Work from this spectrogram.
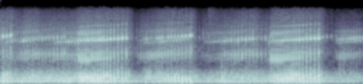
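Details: A Western chorus frog, a tiny declining Ontario species, gives its mechanical call: rapid, rising, pulsed trills like a thumb run along a comb's teeth.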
